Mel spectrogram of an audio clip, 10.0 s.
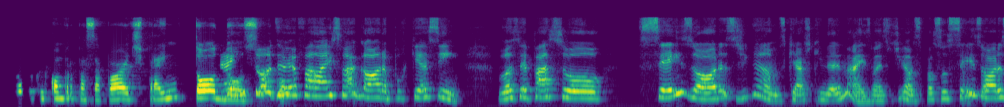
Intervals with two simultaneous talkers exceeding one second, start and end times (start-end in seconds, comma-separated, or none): none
